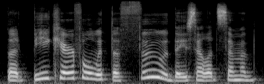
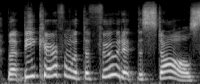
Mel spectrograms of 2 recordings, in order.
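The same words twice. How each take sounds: First: Said in the usual way. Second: Retake through a laugh; giggling as the line is fixed. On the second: Acted. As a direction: laugh while correcting the line.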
